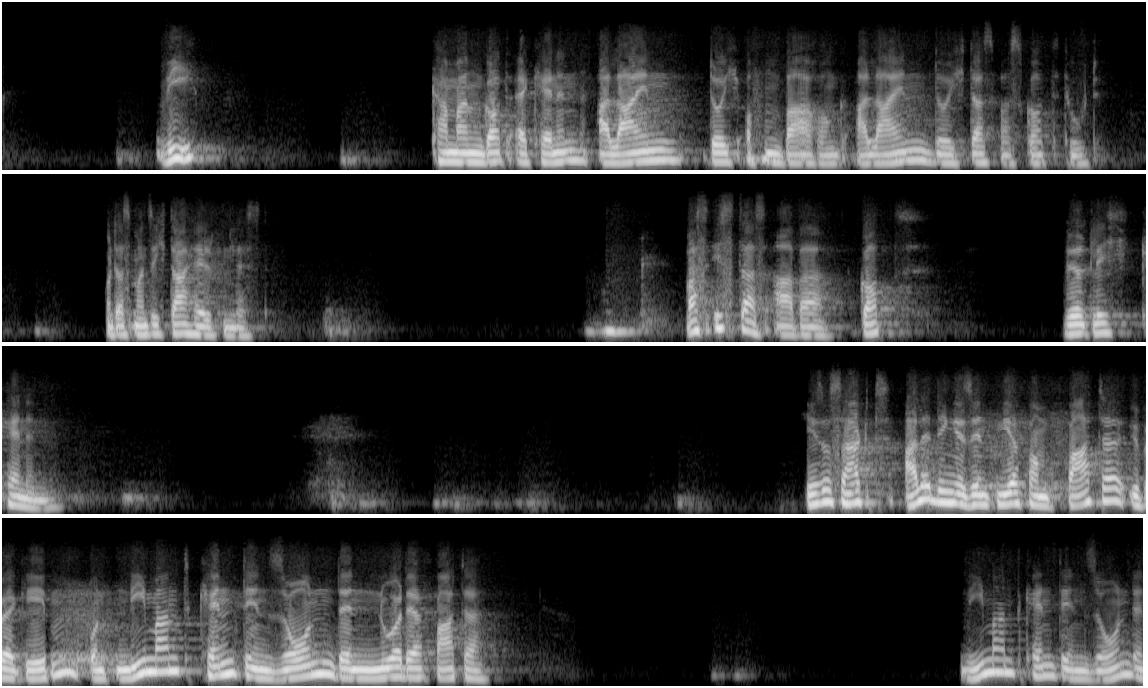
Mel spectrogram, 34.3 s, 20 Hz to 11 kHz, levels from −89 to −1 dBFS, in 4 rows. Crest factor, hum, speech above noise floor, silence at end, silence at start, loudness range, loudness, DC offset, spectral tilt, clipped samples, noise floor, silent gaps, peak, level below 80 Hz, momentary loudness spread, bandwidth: 18 dB; none; over 71 dB; 0 s; 1.15 s; 11 LU; -20 LUFS; under 0.1%; -9.5 dB/octave; under 0.1%; under -90 dBFS; none; -4 dBFS; -72 dBFS; 13 LU; 6.6 kHz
